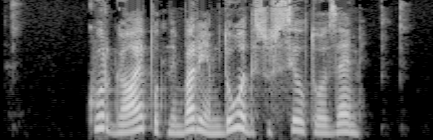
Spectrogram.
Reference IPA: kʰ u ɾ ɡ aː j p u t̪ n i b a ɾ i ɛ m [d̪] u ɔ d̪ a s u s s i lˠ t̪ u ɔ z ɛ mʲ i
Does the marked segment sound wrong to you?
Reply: no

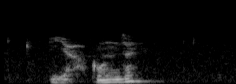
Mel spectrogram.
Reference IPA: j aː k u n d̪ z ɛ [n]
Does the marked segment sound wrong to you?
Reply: yes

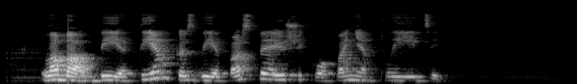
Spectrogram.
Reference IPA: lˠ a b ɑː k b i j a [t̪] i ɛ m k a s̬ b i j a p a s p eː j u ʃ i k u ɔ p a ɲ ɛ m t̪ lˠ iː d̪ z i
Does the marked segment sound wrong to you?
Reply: no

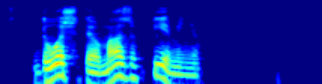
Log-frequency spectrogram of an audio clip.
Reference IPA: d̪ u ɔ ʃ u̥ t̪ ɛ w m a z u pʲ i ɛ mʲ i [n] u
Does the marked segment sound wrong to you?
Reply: yes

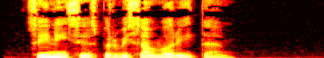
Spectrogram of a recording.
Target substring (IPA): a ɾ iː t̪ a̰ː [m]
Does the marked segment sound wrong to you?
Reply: no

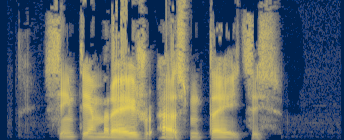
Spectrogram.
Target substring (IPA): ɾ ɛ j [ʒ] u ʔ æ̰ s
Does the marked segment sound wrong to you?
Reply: no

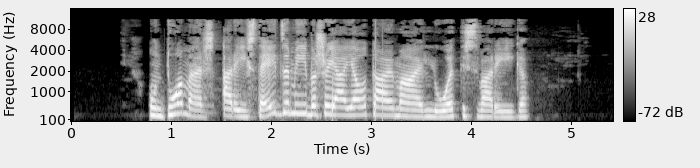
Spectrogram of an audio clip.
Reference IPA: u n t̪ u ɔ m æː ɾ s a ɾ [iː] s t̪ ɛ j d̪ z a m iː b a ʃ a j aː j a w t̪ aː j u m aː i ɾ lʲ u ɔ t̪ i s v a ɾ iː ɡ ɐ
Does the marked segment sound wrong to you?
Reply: no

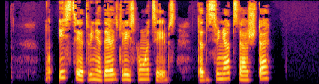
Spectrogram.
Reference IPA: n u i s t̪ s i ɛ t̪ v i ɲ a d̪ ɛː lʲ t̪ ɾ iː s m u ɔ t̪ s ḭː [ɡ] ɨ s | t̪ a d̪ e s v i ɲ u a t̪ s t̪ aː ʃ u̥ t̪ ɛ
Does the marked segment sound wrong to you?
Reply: yes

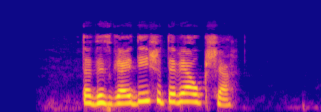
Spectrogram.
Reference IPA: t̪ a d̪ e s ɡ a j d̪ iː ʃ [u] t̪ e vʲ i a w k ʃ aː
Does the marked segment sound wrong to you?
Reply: no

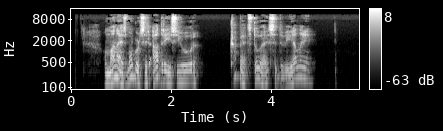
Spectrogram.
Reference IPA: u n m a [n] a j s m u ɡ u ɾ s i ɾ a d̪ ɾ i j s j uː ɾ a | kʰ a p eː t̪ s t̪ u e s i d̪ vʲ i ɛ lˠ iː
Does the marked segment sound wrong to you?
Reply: no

